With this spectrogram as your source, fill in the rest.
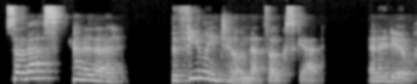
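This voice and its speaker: A woman who founded a fitness company, talking in an upbeat, rapid-fire way and laughing often as a podcast guest. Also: medium pitch, big pitch swings, a little mellow. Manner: rapid-fire talker who calls herself an auctioneer. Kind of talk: conversational interview. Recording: roomy echo.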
